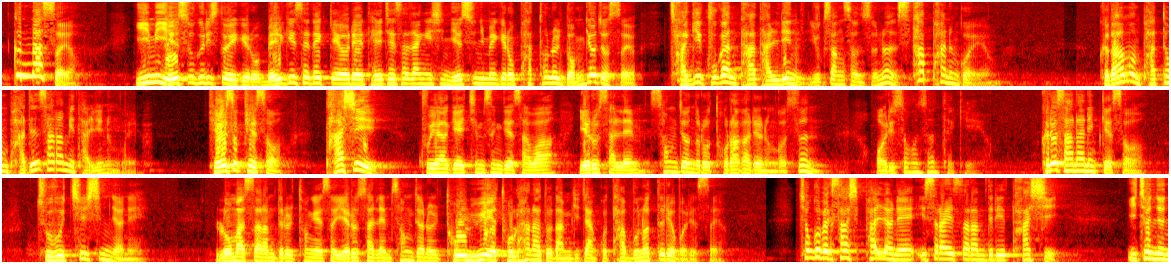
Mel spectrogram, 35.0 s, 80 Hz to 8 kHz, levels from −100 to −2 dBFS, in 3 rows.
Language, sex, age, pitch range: Korean, male, 40-59, 135-185 Hz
